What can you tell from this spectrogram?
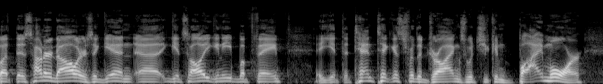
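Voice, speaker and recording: A man's medium-pitched voice, an ordinary speaking voice, with ordinary pitch variation and a fairly quick pace, on a very clean recording with a silent background. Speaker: radio host. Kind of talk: casual studio interview with ad reads. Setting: studio.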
